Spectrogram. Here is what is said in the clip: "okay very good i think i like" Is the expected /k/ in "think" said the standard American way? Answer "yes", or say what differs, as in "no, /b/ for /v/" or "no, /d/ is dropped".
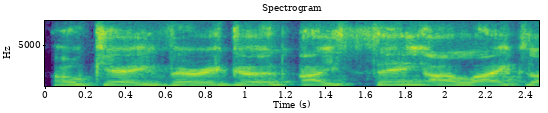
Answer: yes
